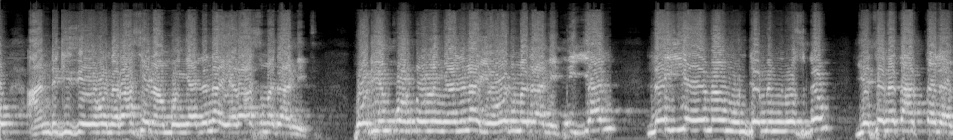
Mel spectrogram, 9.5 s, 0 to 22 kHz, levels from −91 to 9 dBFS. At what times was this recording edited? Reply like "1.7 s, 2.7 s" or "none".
none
